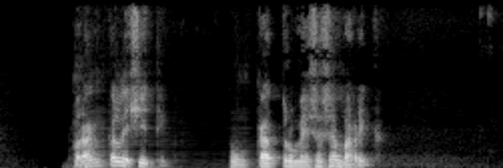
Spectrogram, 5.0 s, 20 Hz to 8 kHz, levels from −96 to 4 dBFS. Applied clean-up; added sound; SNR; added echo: neural mask model DeepFilterNet 3.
